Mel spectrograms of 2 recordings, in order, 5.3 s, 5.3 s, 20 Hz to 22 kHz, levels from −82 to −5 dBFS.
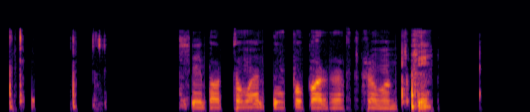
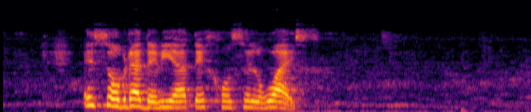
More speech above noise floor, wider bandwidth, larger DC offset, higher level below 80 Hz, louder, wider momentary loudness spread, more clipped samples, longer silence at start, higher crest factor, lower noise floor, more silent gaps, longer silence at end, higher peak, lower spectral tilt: first, over 61 dB vs 34 dB; about the same, 8 kHz vs 7.8 kHz; neither; second, -72 dBFS vs -54 dBFS; second, -31 LUFS vs -18 LUFS; first, 22 LU vs 10 LU; neither; second, 0.1 s vs 0.6 s; first, 28 dB vs 18 dB; first, under -90 dBFS vs -52 dBFS; first, 0.25-0.31 s, 0.37-0.69 s, 0.81-0.91 s, 1.11-1.78 s, 2.23-2.33 s, 2.65-2.73 s, 3.04-3.08 s vs none; second, 1 s vs 2.25 s; about the same, -4 dBFS vs -2 dBFS; about the same, -4 dB/octave vs -3.5 dB/octave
